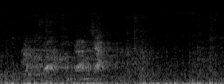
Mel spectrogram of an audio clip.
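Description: A few faint, short animal calls in the first second.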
